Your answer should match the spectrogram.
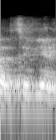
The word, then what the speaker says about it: Elsevier: International, उसमें भी ELSEVIER, तो उसको बोलते हैं एल्सेफायर, लेकिन बहुत से लोग एल्सेवियर ही बोलते हैं।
